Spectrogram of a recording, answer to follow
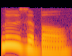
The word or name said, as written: losable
